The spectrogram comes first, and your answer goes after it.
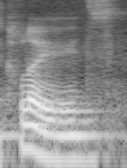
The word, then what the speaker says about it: clothes: the south of England this pronunciation is a homophone of the word cloves so make sure you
